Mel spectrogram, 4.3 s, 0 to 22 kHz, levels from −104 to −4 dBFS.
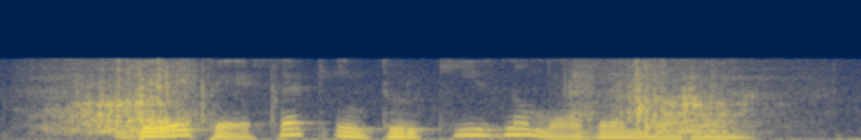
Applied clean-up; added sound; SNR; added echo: none; Drawer open or close; 6 dB; none.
